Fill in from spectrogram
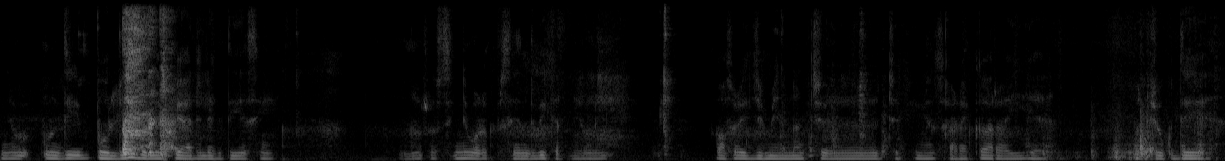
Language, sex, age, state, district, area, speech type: Dogri, male, 30-45, Jammu and Kashmir, Udhampur, rural, spontaneous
